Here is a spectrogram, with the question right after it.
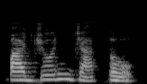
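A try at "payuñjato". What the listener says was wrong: There's no J. There's no J. There's Y actually. Payun jato. Payun jato.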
